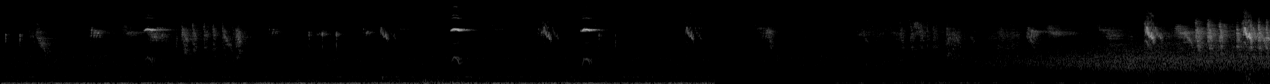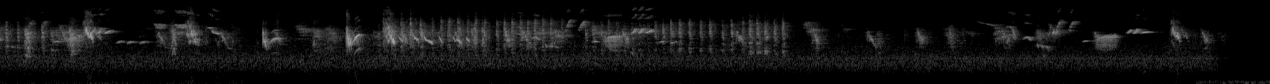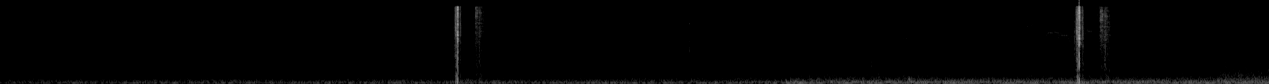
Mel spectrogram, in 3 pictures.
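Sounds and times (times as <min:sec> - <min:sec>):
faint steady hiss: 0:00.0 - 0:25.0
small birds chirping: 0:00.0 - 0:25.0, 0:35.6 - 0:36.5.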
